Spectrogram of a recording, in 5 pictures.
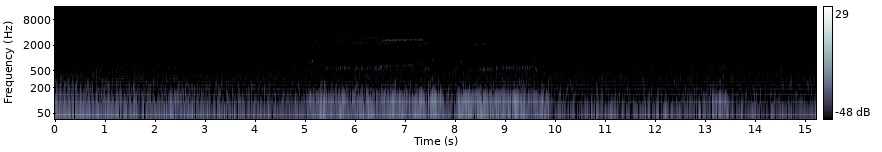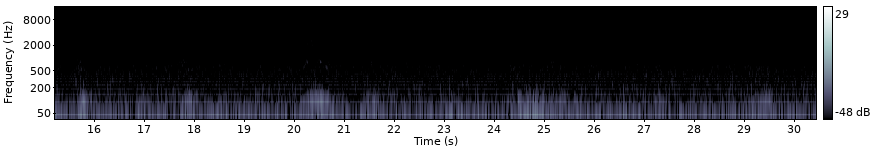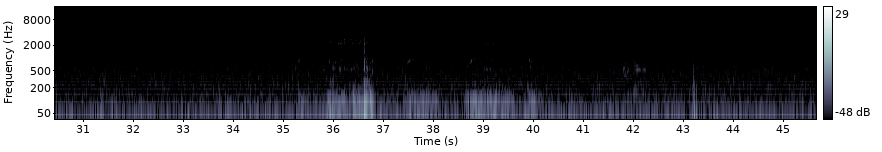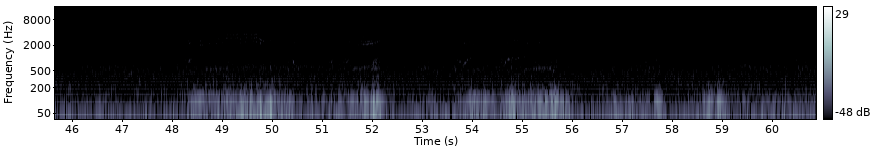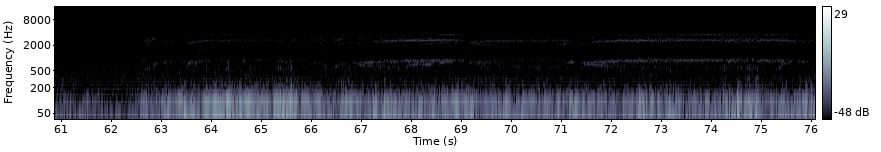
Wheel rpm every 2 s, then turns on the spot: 0, 0, 30, 130, 100, 20, 0, 0, 0, 10, 10, 0, 20, 10, 0, 0, 0, 10, 50, 40, 20, 0, 0, 0, 80, 110, 50, 80, 40, 20, 30, 80, 230, 200, 210, 200, 200, 200.
18-20 24-26 52-54 56-62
